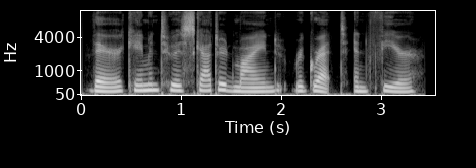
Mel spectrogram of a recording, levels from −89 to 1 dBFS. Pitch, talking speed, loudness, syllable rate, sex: 185 Hz, 150 wpm, -20 LUFS, 4.4 syllables/s, female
